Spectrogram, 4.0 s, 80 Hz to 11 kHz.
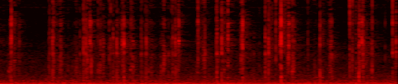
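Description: Long nails tap and scratch along the label and barrel of a hollow black and red plastic Edding 300 permanent marker held up close. Quick, bright clicking and crinkly scratching repeat throughout over a steady low hum.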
